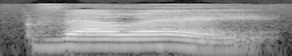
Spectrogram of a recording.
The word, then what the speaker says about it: valet: The silent T very frequently happens in words that are originally French. For example, the word ballet, it has the ET ending, and in the French language, the T is almost always silent, so English speakers pronounce it the same way.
